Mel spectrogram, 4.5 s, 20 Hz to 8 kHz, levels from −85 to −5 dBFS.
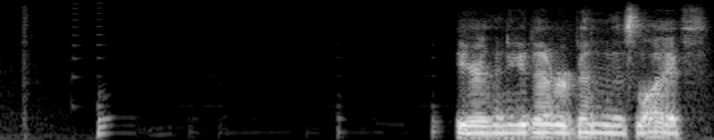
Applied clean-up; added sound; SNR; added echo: neural mask model RNNoise.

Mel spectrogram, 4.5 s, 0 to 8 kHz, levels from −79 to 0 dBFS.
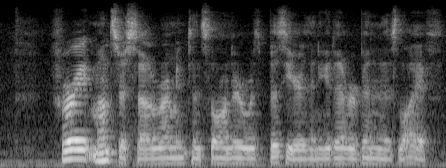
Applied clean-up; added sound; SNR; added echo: none; none; none; none.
